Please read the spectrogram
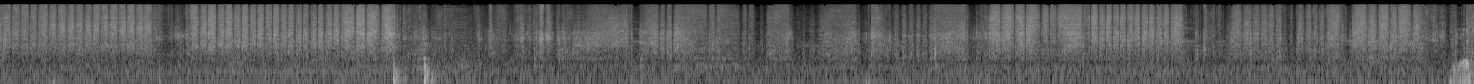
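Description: Hand sanding sponge rubbed along the grain of a white-primed, black-glazed oak cabinet door in rapid strokes, with brief pauses about three and eight seconds in. The sponge is cutting back the white primer so the black glaze in the open oak grain shows through.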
